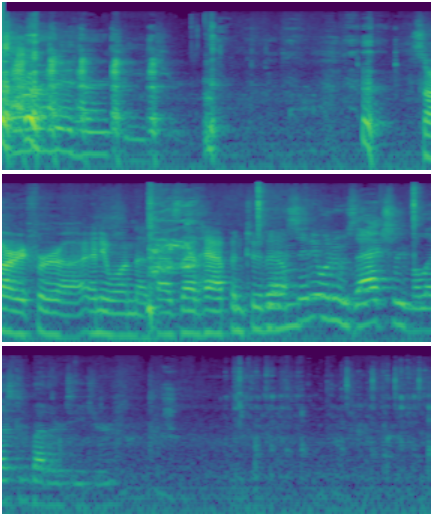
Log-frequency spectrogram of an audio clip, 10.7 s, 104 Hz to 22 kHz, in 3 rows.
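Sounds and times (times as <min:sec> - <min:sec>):
laughter: 0:00.0 - 0:01.5
speech: 0:03.0 - 0:08.2
hookah water bubbling and gurgling while starting up: 0:08.9 - 0:10.7.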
